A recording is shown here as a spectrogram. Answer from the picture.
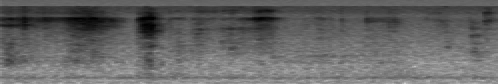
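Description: Near silence: room tone, with a couple of faint short ticks in the first second.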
